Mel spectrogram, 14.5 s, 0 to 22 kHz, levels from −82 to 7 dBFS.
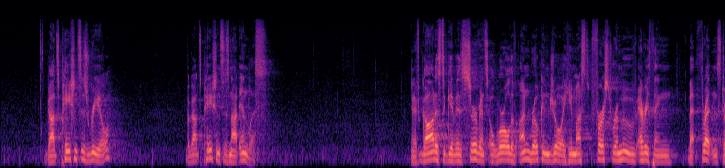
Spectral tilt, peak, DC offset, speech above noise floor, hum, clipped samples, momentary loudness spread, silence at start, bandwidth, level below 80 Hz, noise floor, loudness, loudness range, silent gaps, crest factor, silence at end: -5 dB/octave; -2 dBFS; under 0.1%; 36 dB; none; under 0.1%; 12 LU; 0.8 s; 15 kHz; -58 dBFS; -58 dBFS; -22 LUFS; 9 LU; none; 22 dB; 0 s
